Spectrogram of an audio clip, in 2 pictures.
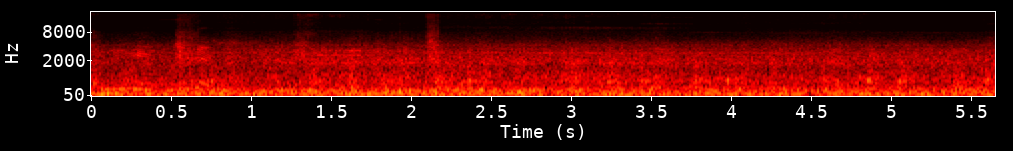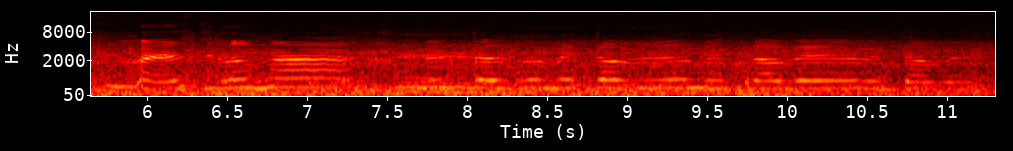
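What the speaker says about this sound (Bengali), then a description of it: "মেট্রো আসছে" A metro train passes close by: a loud, continuous rumble and rattling clatter of wheels, with a high tonal whine rising in the second half.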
